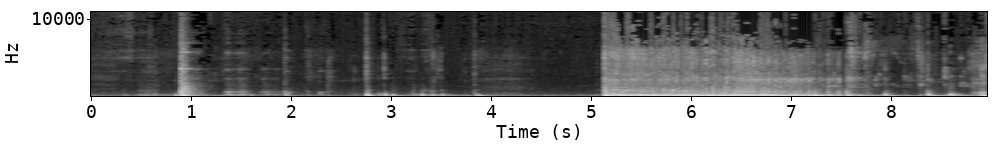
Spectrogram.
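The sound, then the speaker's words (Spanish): A few light clinks and knocks of kitchen gear, then an Aeropress is pressed to brew coffee after about a minute and a half, giving off a loud, steady rushing hiss with a rough, sputtering edge that lasts about four seconds; the Aeropress presses at about 8 bars. “Es que cuesta, es que la, la Aeropress hace, hace muchísima presión para, para infusionar el café normalmente.”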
